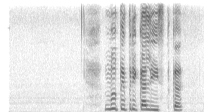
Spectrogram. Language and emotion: Russian, positive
